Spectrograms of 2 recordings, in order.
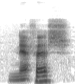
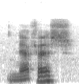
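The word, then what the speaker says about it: נֶפֶשׁ: So again, something that's significant about these is that the stress, instead of being on the final syllable, is here on the syllable before the end. So the penultimate syllable. So melech and nefesh, nefesh.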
